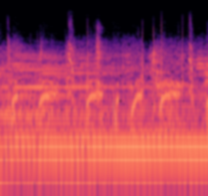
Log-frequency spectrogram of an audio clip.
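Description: Instrumental stretch of an underground hip-hop track with no drums: a held low tone under quick, repeated curving glides in pitch, several a second.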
